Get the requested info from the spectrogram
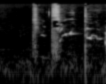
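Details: A female Devon Rex cat, being silly and playful, gives short, high chirping mews in greeting to her owner, with a person's voice nearby.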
